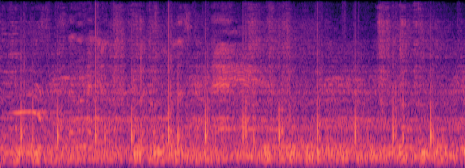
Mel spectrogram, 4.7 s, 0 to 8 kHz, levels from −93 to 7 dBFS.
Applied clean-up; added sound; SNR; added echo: none; Run; 6 dB; reverberation time 2.5 s.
